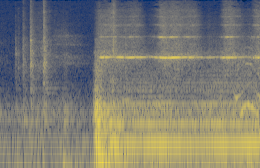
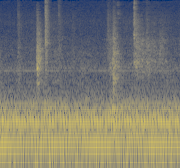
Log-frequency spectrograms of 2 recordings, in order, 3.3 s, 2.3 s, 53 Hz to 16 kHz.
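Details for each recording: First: Electrolux/Frigidaire stackable dryer GLET1031CAS0: after a quiet start it gives a loud, steady high squeal from a dry, worn rear drum bearing cup that overheated and lost its grease; replaced using a maintenance kit. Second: Frigidaire/Electrolux stackable washer-dryer (model GLET1031CAS0), after fixing a loud squeal with a maintenance kit and reseating the drum: steady low hum and even rumble from the tumbling drum, squeal much improved; normal dryer operation.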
